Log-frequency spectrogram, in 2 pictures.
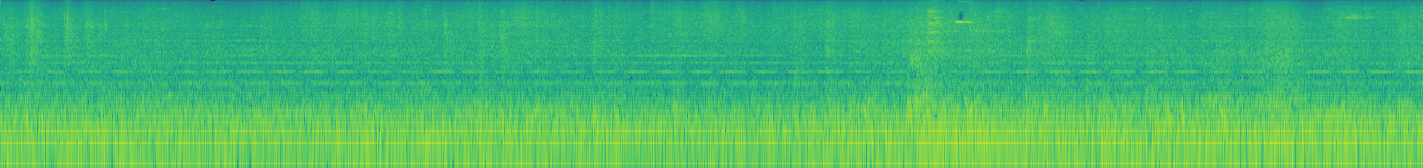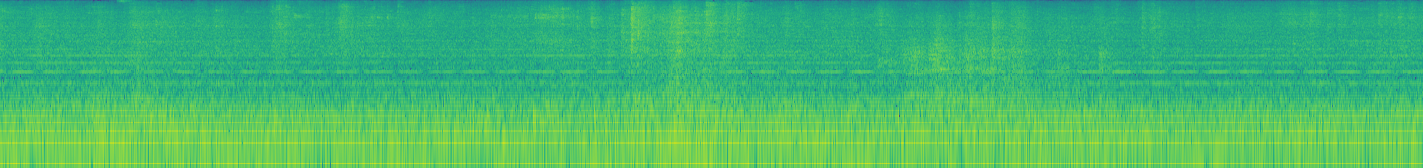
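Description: Freight train of covered hopper cars rolling past close by: a steady, loud rumble of steel wheels on rail, with a few brief louder rattles and faint steady high tones above it.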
